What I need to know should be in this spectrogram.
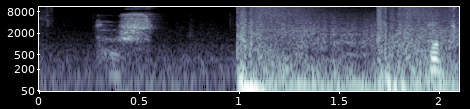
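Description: A shotgun fires a single loud blast.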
